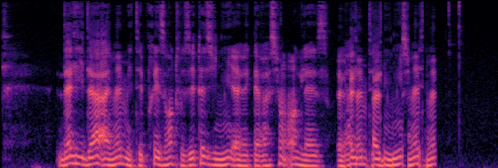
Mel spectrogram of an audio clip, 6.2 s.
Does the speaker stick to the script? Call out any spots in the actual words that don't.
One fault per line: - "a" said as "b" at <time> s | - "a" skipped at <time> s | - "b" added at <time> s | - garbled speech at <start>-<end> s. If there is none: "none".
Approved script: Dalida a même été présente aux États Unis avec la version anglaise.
- garbled speech at 4.2-5.5 s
